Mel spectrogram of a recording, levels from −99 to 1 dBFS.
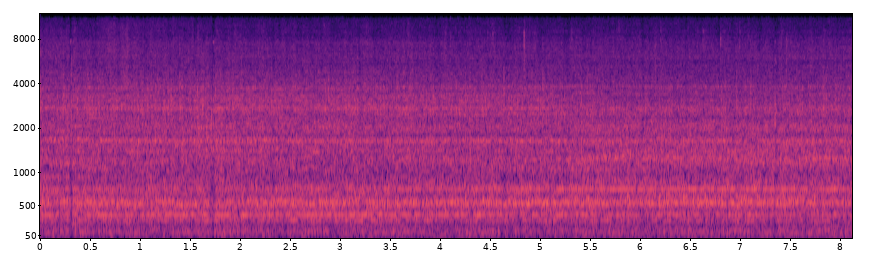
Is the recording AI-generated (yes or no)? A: no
